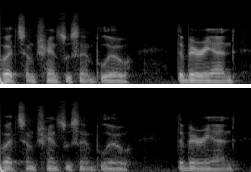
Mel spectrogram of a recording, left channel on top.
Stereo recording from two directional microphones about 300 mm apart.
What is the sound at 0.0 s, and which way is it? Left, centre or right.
Speech, centre.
